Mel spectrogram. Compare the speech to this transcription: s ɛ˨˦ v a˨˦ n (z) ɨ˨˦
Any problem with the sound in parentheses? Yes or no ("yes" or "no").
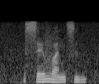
yes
